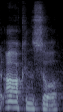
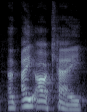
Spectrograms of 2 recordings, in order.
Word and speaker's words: Arkansas: And two, for so long, I'd read an ARKANSAS, and I'd pronounce it Arkansas. Because Arkansas should have a W at the end. Arkansas, not Arkansas.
